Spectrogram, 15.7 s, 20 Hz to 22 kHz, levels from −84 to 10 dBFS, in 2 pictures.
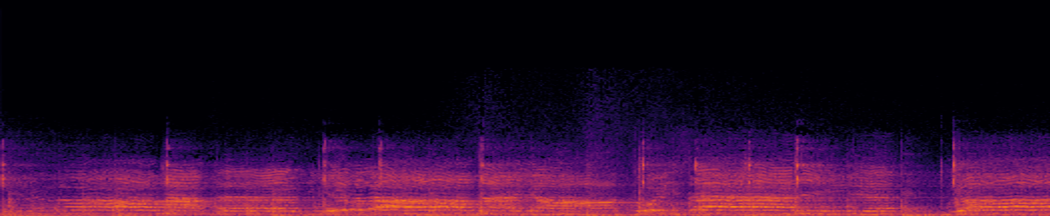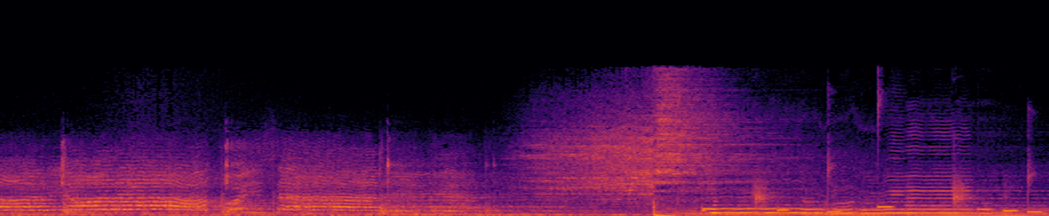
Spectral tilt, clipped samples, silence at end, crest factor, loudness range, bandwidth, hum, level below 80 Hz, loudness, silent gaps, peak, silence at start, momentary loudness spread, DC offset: -4 dB/octave; under 0.1%; 0 s; 16 dB; 3 LU; 15.5 kHz; none; -42 dBFS; -22 LUFS; none; -6 dBFS; 0 s; 8 LU; under 0.1%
